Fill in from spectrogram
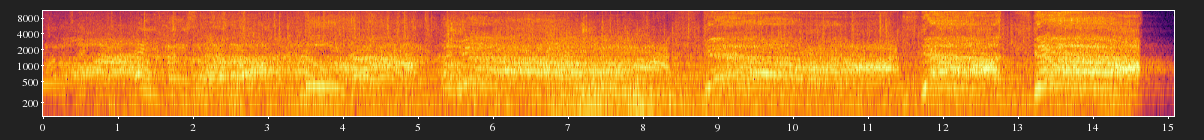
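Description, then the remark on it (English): In a film scene, a group of men as Vikings doing a warrior dance around a bonfire at night before a raid chants in rough, rhythmic bursts, the voices swelling into loud guttural roars and shouts before a final drawn-out howl by Alexander Skarsgård, with the whole chorus ending abruptly. “like a beast, and he howls like a beast, as you'll hear in this scene in which the Vikings, on a night before a raid, are doing a warrior dance, chanting around a bonfire at night. The chant turns into roars, and at the end, you hear Skarsgård howl.”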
